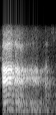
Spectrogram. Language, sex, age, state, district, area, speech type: Odia, male, 60+, Odisha, Angul, rural, conversation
